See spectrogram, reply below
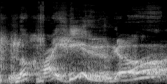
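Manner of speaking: weird, slow, swooping, condescending talking-down voice. Retelling what the opposing speaker said: imitating a weird, condescending voice. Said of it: "that weird, strange voice".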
